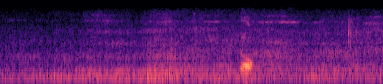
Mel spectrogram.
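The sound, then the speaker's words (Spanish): A helicopter drones steadily overhead, its low rotor rumble filling the background while people talk over it, with a brief louder burst partway through. “¿Helicópteros negros o qué?”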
